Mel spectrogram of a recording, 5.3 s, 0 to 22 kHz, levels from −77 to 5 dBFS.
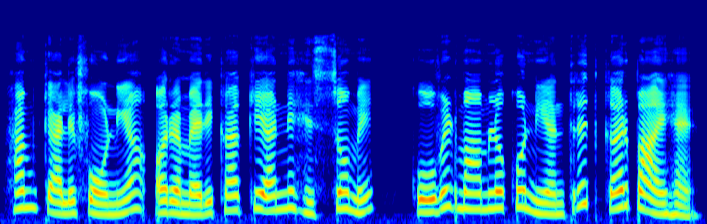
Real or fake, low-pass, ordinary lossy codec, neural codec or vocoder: real; none; none; none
